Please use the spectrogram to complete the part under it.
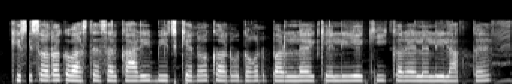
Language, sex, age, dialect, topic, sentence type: Maithili, female, 25-30, Angika, agriculture, question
